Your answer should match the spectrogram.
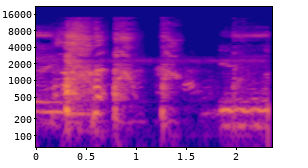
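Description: A person coughing and clearing their throat: three short coughs, the first and loudest about a third of a second in, the last near the middle. A held sung recitation tone breaks off just before them and resumes at the end.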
